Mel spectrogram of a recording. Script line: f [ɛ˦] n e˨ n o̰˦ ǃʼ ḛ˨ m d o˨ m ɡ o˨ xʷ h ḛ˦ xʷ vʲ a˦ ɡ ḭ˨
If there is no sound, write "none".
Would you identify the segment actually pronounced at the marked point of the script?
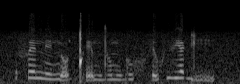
ɛ˦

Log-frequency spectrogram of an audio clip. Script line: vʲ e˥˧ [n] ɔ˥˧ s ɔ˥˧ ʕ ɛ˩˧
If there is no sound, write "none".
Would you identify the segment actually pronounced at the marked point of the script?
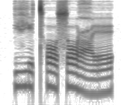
tʰ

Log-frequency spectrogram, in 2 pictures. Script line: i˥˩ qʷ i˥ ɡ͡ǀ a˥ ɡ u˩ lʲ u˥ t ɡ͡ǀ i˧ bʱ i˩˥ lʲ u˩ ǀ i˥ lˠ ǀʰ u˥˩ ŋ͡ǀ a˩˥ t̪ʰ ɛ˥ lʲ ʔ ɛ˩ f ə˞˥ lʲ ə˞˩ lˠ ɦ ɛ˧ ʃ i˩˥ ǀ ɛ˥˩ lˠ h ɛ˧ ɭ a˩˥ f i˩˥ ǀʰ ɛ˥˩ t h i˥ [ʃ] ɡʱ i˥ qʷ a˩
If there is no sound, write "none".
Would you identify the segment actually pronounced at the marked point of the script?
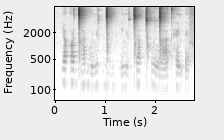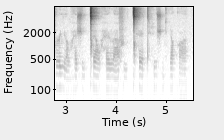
ʃ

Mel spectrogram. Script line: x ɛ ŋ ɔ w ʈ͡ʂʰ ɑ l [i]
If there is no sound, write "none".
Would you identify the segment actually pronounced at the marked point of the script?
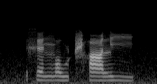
i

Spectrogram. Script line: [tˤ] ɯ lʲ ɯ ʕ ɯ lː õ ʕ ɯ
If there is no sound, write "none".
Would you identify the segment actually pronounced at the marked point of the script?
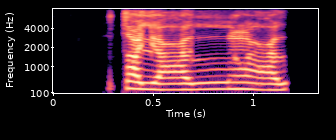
tˤ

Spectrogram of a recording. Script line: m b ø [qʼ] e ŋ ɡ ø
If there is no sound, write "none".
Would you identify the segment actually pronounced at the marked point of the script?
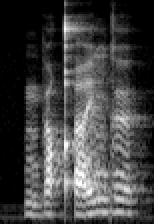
qʼ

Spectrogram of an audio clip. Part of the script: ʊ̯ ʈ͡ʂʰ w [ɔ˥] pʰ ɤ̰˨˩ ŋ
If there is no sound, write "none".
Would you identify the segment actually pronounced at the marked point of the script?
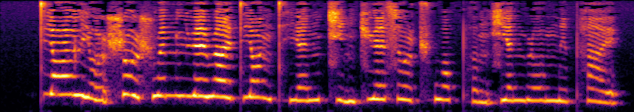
ɔ˥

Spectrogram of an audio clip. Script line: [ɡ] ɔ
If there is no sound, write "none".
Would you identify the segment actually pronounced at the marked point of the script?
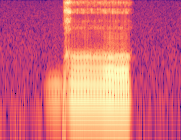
ɡ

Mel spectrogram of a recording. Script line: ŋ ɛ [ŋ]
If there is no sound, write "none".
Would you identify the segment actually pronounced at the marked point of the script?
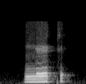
k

